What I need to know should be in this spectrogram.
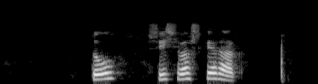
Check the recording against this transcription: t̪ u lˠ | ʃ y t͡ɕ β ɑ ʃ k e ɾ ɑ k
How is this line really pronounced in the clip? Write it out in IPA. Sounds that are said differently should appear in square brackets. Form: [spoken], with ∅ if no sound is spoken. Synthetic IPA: t̪ [o] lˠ | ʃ [i] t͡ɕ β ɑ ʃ k e ɾ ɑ k

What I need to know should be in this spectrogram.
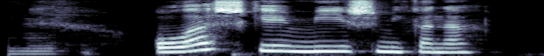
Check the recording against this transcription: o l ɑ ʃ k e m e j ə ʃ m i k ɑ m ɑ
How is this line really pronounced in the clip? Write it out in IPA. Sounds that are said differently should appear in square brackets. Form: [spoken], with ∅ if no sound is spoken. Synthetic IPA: o l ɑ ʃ k e m [i] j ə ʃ m i k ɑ [n] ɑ

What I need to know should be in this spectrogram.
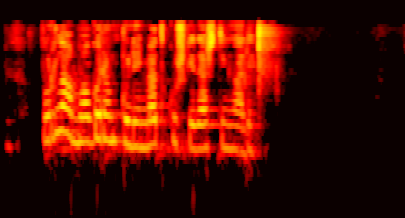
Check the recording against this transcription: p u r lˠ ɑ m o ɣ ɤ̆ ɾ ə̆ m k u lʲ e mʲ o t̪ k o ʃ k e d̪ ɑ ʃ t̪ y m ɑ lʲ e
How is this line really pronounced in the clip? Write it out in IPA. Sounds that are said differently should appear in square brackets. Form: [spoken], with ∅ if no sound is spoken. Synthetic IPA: p u r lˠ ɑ m o ɣ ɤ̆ ɾ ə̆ m k u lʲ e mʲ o t̪ k [u] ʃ k e d̪ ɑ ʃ t̪ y [ŋ] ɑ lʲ e

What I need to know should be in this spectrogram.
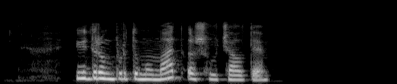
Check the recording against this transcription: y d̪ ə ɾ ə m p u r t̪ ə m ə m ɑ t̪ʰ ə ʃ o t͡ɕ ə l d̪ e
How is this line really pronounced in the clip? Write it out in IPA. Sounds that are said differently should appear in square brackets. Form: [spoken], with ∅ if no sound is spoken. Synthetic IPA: y d̪ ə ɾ ə m p u r t̪ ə m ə m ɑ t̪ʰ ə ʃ [u] t͡ɕ [ɑ] l [t̪] e

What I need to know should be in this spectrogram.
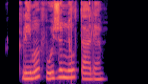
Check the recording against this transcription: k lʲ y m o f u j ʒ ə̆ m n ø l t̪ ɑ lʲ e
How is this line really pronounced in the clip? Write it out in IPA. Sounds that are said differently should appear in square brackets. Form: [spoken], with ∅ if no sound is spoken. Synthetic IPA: k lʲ [i] m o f u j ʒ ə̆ m n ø l t̪ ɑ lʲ e

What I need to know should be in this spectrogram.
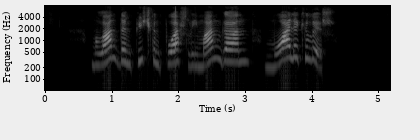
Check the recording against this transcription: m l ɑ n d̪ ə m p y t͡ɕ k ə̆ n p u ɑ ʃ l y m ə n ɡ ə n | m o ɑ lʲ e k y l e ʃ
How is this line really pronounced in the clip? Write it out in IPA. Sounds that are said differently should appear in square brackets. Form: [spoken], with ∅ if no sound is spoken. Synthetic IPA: m l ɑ n d̪ ə m p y t͡ɕ k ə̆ n p u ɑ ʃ l [i] m [ɑ] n ɡ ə n | m o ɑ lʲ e k y l e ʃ

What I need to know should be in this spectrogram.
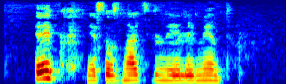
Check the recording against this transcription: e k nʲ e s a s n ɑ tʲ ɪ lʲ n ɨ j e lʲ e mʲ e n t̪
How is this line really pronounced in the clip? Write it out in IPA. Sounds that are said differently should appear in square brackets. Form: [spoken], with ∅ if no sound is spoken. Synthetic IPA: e k nʲ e s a [z] n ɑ tʲ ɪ lʲ n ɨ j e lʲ e mʲ e n t̪

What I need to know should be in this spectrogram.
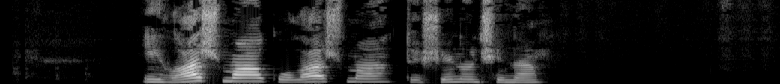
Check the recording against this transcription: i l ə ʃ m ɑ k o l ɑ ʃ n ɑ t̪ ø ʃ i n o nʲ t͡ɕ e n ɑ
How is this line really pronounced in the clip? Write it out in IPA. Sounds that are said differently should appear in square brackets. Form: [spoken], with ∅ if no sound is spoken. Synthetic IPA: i l [ɑ] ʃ m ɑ k o l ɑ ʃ [m] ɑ t̪ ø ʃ [e] n o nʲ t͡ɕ e n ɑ

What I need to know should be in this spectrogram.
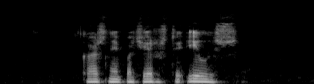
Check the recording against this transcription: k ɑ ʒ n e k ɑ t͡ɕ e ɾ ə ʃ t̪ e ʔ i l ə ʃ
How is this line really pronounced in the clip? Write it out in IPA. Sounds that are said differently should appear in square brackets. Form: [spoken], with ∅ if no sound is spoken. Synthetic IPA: k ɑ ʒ n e [p] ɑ t͡ɕ e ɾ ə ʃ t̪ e ʔ i l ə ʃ

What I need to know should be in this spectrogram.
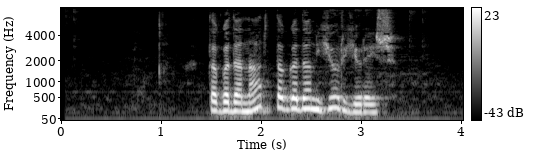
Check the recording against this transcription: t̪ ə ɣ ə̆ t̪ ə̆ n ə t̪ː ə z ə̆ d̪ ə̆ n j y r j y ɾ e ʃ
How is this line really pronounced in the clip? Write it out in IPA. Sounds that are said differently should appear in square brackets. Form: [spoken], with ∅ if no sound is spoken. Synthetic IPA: t̪ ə ɣ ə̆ [d̪] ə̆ n [ɑ] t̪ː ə [ɣ] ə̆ d̪ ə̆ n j y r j y ɾ e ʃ

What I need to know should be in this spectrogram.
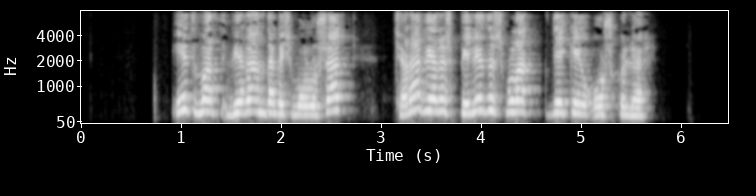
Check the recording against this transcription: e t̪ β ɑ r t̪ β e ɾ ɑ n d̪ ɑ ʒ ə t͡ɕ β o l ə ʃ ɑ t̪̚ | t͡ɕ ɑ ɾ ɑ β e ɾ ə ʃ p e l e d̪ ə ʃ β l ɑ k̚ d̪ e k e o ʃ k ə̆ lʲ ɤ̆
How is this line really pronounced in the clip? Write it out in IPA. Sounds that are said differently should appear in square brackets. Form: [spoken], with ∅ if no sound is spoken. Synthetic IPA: e t̪ β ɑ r t̪ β e ɾ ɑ n d̪ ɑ [ɣ] ə t͡ɕ β o l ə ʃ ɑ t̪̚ | t͡ɕ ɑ ɾ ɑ β e ɾ ə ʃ p e l e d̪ ə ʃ β l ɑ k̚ d̪ e k e o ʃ k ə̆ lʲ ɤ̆

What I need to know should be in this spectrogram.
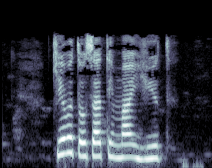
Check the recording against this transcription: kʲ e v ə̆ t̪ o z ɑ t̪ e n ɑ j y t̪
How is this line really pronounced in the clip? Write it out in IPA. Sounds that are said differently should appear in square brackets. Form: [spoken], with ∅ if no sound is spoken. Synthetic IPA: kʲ e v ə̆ t̪ o z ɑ t̪ e [m] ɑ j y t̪

